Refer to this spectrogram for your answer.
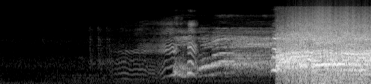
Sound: crying suddenly starts again

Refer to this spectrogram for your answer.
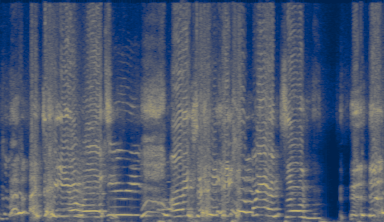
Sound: laughing

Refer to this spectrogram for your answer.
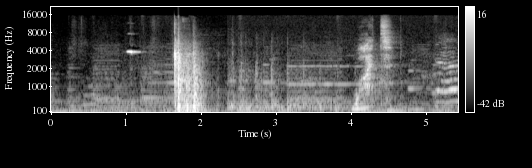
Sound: door shuts

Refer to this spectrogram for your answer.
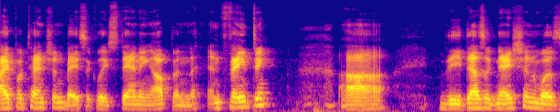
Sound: chuckles

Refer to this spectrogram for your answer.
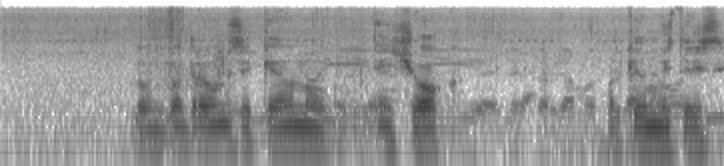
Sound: man speaks Spanish

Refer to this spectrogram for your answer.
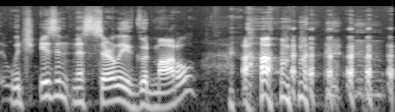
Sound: laughs

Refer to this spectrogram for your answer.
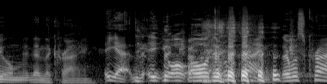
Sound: all laughing

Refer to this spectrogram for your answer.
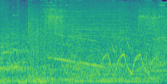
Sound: sirens blaring

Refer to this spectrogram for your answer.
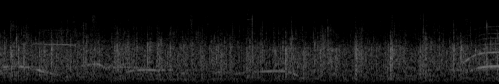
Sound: audience applauds

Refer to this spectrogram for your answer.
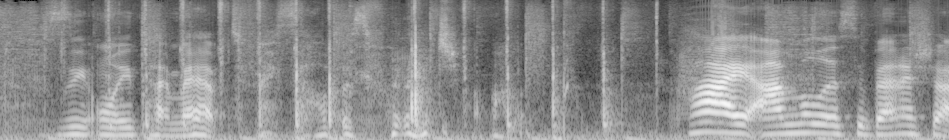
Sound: laughs

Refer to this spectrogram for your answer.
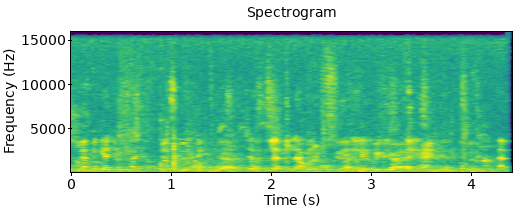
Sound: photographers murmuring

